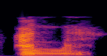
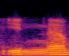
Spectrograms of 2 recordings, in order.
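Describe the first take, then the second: First: The first vowel is an 'a' sound. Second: The first vowel is an 'i' sound. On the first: "boleh dibaca anna" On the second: "bisa dibaca inna"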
